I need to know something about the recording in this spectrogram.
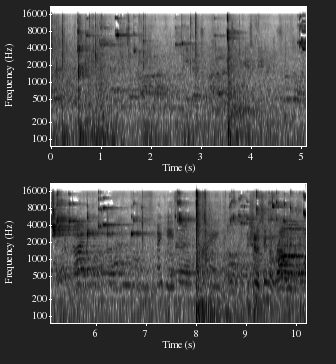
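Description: Sharp smacks of a volleyball being played in an echoing gym, three of them a few seconds apart, with players' short shouted calls between them.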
